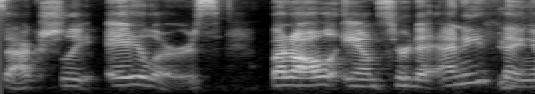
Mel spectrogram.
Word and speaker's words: Ehlers: Mike's last name is spelled Ehlers. And so I said, is it Ehlers? And he said, no, it's actually Ehlers, but I'll answer to anything.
